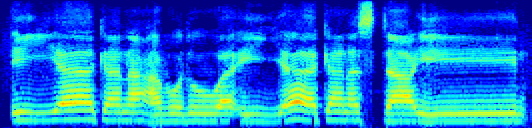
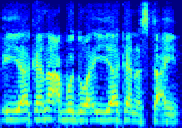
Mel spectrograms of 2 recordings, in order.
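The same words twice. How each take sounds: First: "إياك نعبد وإياك نستعين" drawn out slowly, each vowel and the doubled ي given full weight; correct slow recitation. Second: "إياك نعبد وإياك نستعين" rattled off fast, the vowels slurred as careless people say it; hurried wrong reading. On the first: Teacher giving students the right version to repeat, slow and careful. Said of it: "تاني، تاني، قول ورايا". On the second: Teacher imitating how many people say it wrong, fast and sloppy. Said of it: "غلط، غلط". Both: Shown as a demonstration.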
